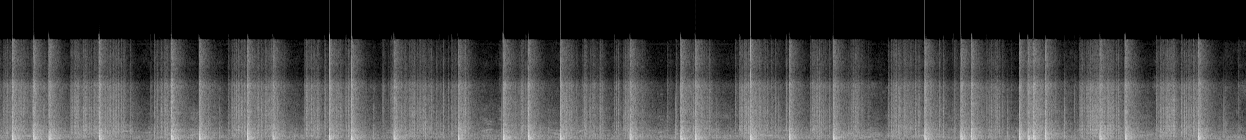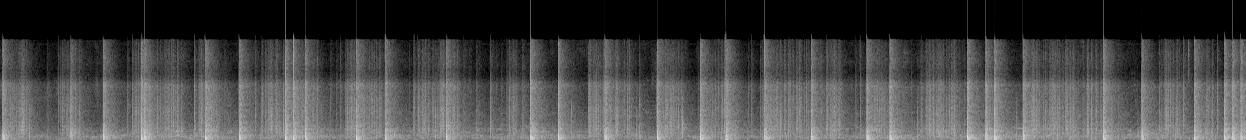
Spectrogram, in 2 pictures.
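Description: Aerial fireworks bursting: a rapid, unbroken run of sharp bangs, about two or three a second, over a steady crackle from the bursting shells.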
